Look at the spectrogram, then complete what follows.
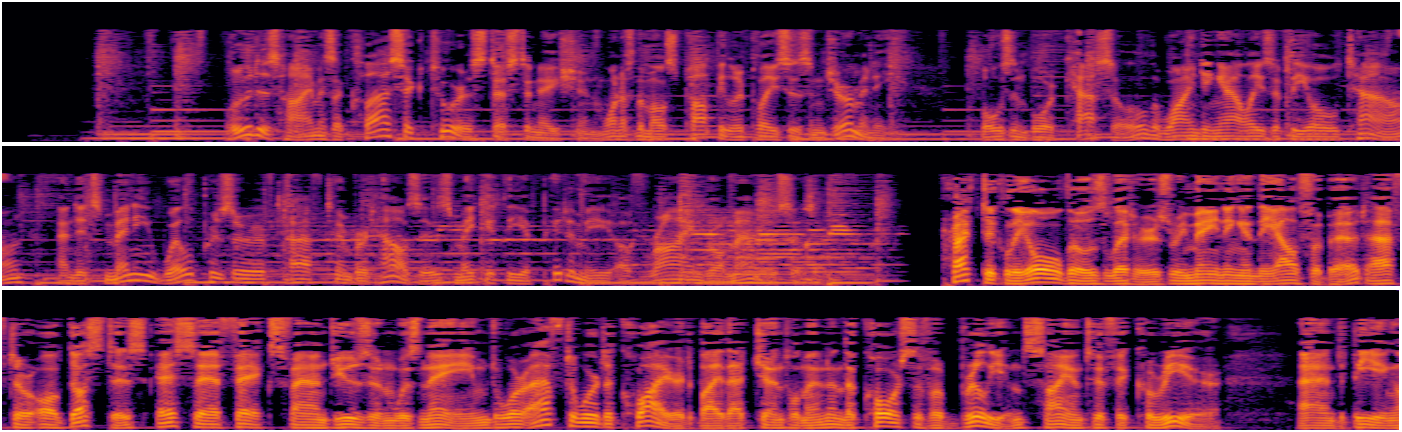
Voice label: us englisch

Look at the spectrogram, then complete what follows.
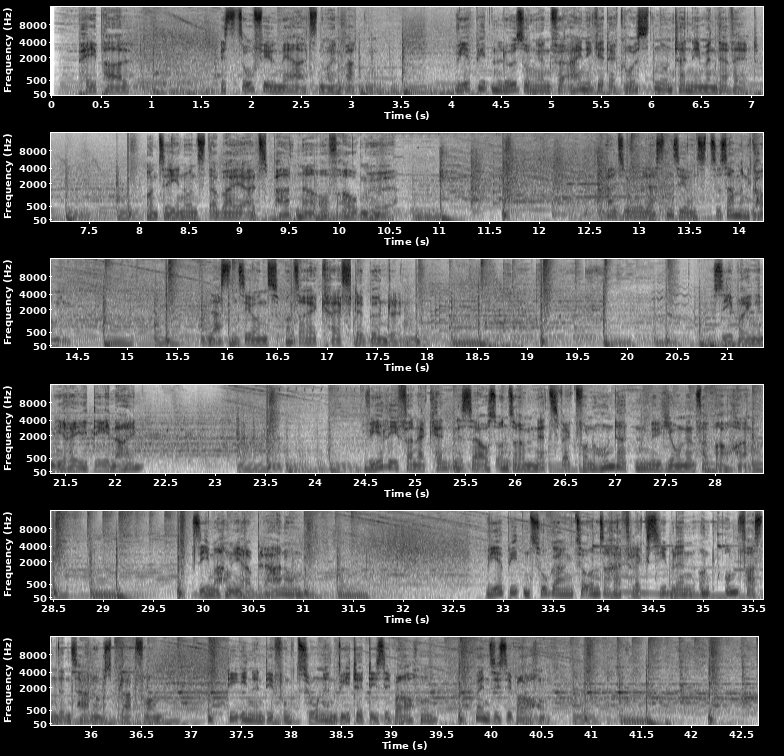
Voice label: Werbung Corporate; LOFT VOICES

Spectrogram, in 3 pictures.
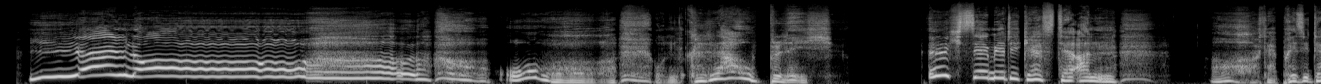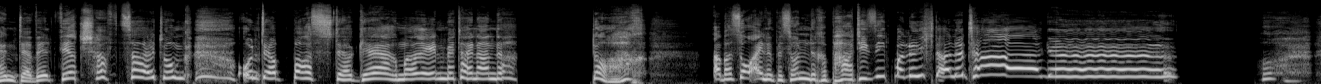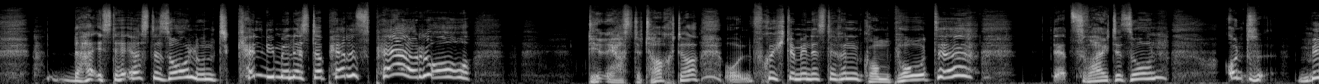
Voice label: Synchron Anime

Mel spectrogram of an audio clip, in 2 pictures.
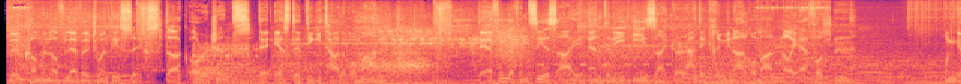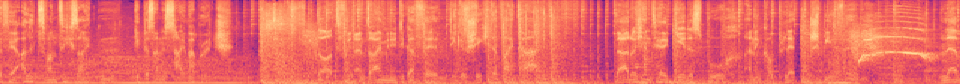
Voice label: hoerspiel

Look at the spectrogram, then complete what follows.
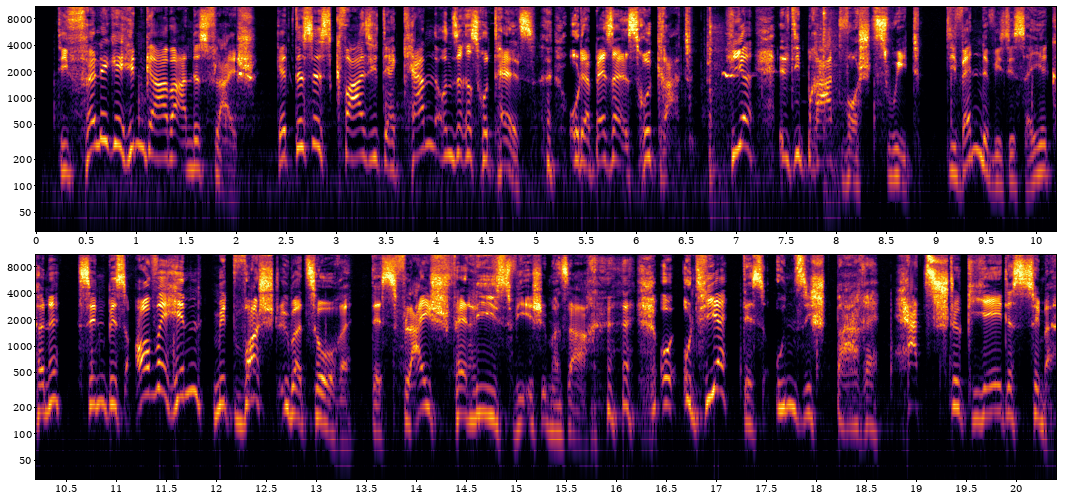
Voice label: Akzent Hessisch

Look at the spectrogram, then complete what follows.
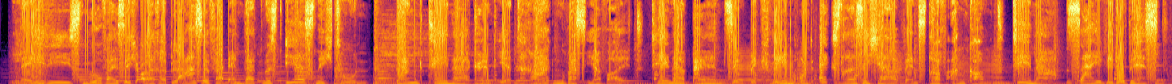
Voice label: TV dynamisch reifer; tena

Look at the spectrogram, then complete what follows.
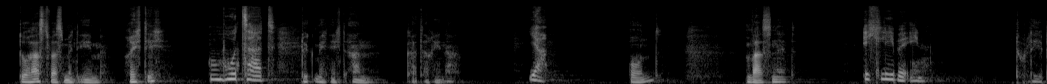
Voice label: hoerspiel; hoellenspiel

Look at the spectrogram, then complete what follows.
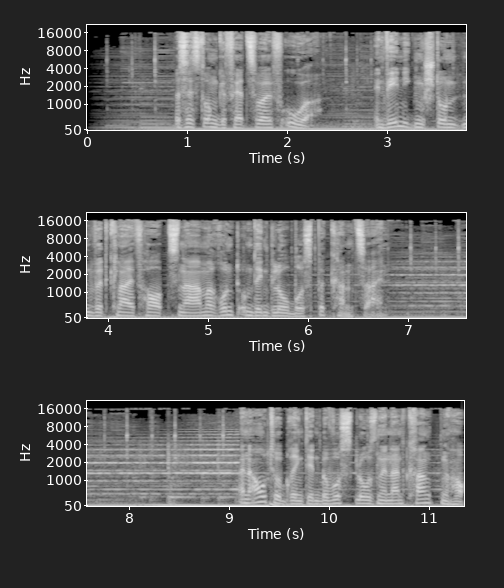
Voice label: Doku Voiceover; Chrtistian Barnard

